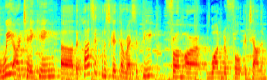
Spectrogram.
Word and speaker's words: bruschetta: to make a classic, bruschetta. Before we start to make bruschetta, you need to learn how to pronounce it. It is not bruschetta, it's bruschetta. Bruschetta. Very simple. Very simple, not bruschetta.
